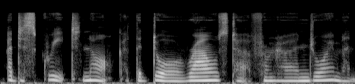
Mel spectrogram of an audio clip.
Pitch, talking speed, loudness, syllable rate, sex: 175 Hz, 185 wpm, -17 LUFS, 4.5 syllables/s, female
